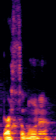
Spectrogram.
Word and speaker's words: Barcelona: Well, first of all, it's pronounced Barthelona, like a lisp.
